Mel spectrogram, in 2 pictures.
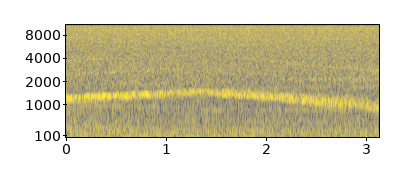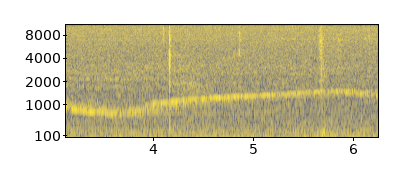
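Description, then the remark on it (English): An ambulance siren wails outside with a slow rising and falling tone over a steady low rumble of traffic, with no one speaking. “Sorry, ambulance. I don't want it to get picked up.”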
